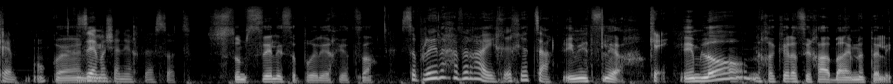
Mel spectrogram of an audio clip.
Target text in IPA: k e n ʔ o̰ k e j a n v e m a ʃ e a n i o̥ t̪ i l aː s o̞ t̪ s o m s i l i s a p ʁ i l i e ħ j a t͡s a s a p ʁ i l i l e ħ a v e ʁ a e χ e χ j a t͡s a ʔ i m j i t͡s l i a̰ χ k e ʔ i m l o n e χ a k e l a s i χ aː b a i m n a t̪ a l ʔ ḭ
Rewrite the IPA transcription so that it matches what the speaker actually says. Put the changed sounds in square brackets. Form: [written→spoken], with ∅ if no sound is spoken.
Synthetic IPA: k e n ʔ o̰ k e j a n [v→z] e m a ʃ e a n i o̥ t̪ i l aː s o̞ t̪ s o m s i l i s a p ʁ i l i e [ħ→χ] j a t͡s a s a p ʁ i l i l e ħ a v e ʁ a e χ e χ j a t͡s a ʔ i m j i t͡s l i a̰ χ k e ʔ i m l o n e χ a k e l a s i χ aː b a i m n a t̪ a l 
